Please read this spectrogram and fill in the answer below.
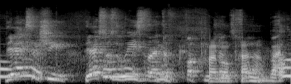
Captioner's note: murmurs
